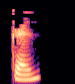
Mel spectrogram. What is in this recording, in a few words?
"gen2", Chinese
